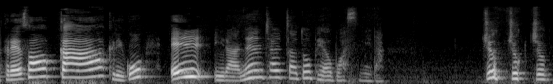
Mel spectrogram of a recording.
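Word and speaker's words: к: 까라고 읽습니다. 까. 키역처럼 영어에서 키역처럼 발음이 나는 게 아니라 여기서는 그 된 소리가 나요. 까라고 읽어주시고 마치 쌍기역에 가까운 발음이 나겠죠?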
